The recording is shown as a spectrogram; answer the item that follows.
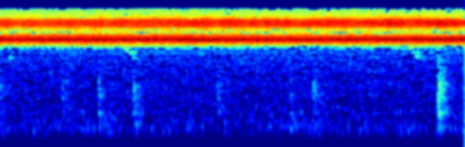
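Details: Christmas beetle (Anoplognathus) in South African acacia bushveld, recorded in real time: a steady, shrill, unbroken high buzz in two bright bands, with faint scattered low ticks and knocks beneath.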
